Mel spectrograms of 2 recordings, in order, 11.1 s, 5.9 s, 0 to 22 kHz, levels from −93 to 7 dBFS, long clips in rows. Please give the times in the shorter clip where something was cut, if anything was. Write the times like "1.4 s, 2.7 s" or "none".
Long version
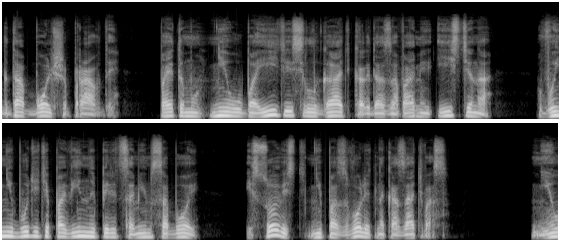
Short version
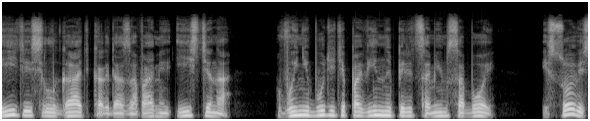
none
